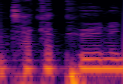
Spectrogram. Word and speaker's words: Takapuna: Retro Space Sci-Fi Collectibles in downtown Takapuna, New Zealand.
